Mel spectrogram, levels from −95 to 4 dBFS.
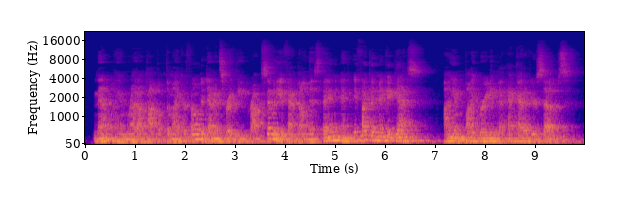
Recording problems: off-mic speech; far
room echo; noticeable; dies away in 0.9 s

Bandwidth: 16.5 kHz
